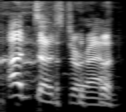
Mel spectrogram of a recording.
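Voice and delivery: loud laughing mimicry; laughing mock echo. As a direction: tease the slip through laughter. Laughing, mocking his slip.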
